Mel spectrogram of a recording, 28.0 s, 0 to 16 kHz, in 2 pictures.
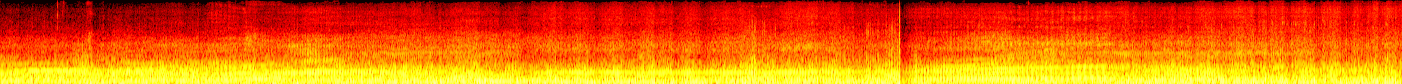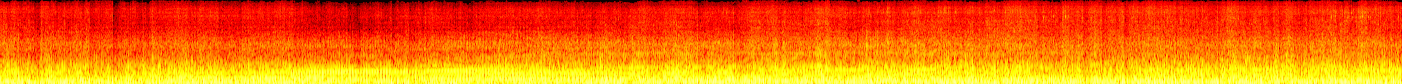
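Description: Yamaha MT-07's parallel-twin engine under throttle at highway speed, its pitch climbing as the bike accelerates, once about nine seconds in after a brief dip and again a little later. Steady wind rush runs underneath.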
